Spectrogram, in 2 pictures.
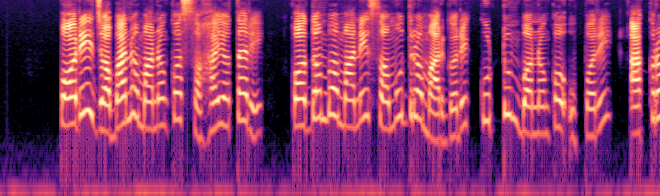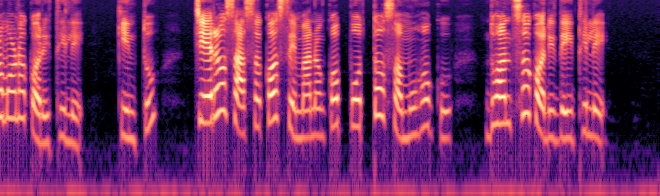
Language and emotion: Odia, neutral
